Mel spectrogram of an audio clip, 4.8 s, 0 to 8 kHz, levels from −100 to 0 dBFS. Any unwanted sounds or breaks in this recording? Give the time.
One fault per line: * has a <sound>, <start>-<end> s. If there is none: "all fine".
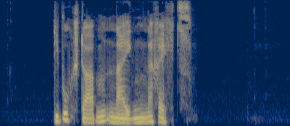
all fine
